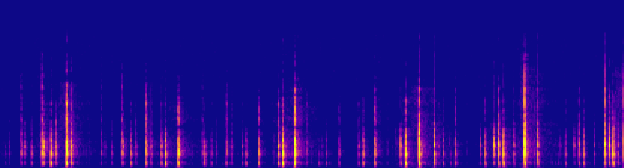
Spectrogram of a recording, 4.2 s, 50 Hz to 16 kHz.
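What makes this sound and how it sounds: A closed, hollow hard-shell glasses case with a glossy coated shell, held on its edge, is tapped with long nails. About 16 quick, bright clicking taps come in irregular bursts, each dying away almost at once with hardly any low end.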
